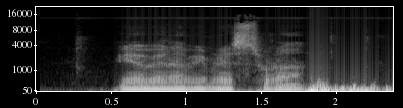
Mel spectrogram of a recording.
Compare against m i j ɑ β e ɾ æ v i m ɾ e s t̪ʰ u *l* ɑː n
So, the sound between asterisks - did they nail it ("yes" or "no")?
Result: no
